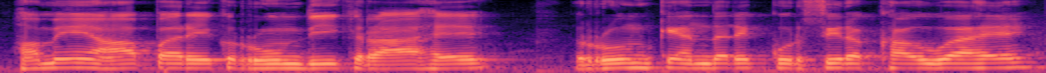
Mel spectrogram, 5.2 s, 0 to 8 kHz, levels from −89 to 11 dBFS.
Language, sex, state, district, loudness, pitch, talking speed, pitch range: Hindi, male, Gujarat, Valsad, -12 LUFS, 140 Hz, 185 wpm, 135-145 Hz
